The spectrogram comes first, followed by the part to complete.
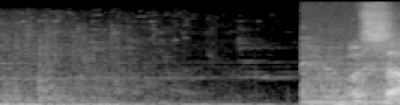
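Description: The tail of a glass-shattering crash, shards settling, fading out over the first second into near silence. About one and a half seconds in, a steady room hum starts abruptly and a man's voice begins.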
